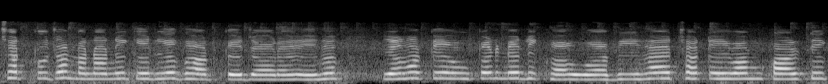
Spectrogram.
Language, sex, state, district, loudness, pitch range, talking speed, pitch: Hindi, female, Bihar, Katihar, -14 LUFS, 240-275 Hz, 160 wpm, 260 Hz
